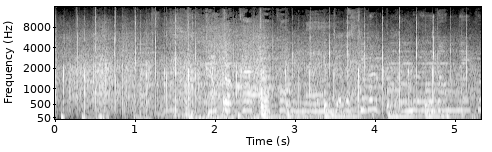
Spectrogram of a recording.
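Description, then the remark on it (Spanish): Steady audience applause, many hands clapping in a dense, continuous patter, with faint crowd murmur and a low hum underneath, during a Saturday programme broadcast from the Colegio Fuente de la Reina school. “Un aplauso para”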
